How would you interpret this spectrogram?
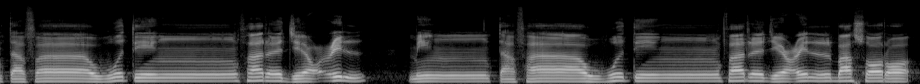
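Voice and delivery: তাফাউতিন linked on into ফারজি'ল, slowly; joined without stopping. Shown as a demonstration. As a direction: carry তাফাউতিন straight into ফারজি'ল. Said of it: "তাহলে কিন্তু এমন হবে". (না থেমে তাফাউতিন ফারজি'ল মিলিয়ে)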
